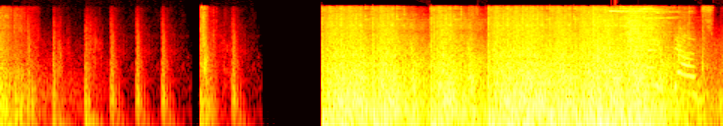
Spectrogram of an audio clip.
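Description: Gunfire in the Free Fire video game, a loud sustained barrage of shots after a few faint ticks and a quiet gap, close and dense with no talk.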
